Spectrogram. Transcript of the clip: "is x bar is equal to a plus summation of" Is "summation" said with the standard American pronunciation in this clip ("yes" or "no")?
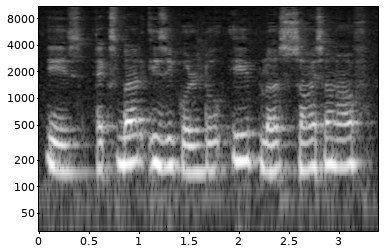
no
